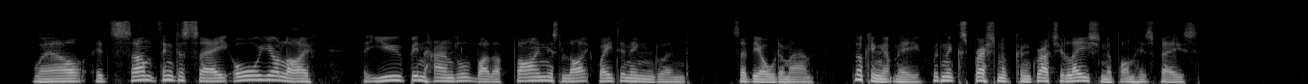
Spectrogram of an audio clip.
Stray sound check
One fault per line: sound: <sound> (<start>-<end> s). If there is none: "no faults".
no faults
